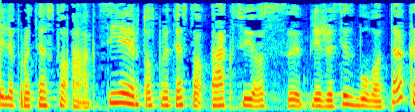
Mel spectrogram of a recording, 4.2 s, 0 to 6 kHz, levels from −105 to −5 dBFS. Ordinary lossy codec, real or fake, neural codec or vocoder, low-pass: MP3, 24 kbps; fake; codec, 16 kHz, 8 kbps, FreqCodec, larger model; 5.4 kHz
